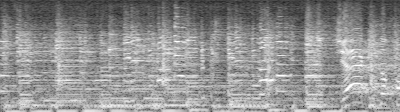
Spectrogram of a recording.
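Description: Country instrumental break: mandolin and acoustic guitar picking over a steady bass beat. A voice comes in near the end.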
